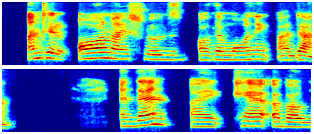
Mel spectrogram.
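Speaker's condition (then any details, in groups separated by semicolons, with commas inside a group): ALS, bulbar form, bulbar onset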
